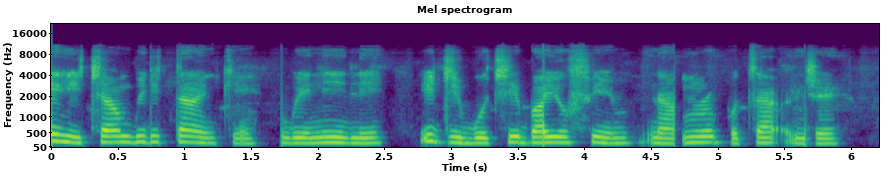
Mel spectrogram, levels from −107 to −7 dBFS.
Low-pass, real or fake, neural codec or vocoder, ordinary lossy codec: 10.8 kHz; real; none; Opus, 24 kbps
